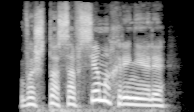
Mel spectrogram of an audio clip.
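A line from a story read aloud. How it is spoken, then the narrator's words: Shrieking. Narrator (Russian): взвизгнула Ванда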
